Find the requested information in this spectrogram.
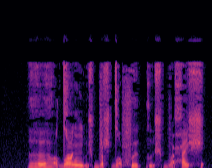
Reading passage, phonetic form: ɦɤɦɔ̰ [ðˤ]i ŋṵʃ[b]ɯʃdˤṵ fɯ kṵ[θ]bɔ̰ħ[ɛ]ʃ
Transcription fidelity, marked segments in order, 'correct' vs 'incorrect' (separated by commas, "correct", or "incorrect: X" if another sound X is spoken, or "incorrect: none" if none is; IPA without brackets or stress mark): incorrect: dˤ, correct, incorrect: ʃ, correct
